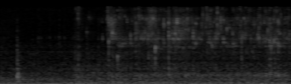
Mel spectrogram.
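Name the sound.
filtered water poured into coffee brewer reservoir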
